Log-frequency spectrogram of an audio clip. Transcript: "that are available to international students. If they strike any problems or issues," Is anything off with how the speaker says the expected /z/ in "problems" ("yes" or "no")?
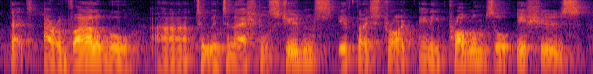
no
